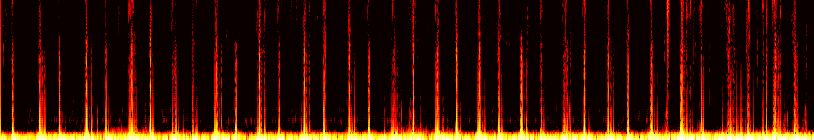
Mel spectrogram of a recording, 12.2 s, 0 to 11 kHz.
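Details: ASMR livestream heartbeat sound effect: steady, loud, muffled deep thumping at about 90 beats a minute with a low hum underneath.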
